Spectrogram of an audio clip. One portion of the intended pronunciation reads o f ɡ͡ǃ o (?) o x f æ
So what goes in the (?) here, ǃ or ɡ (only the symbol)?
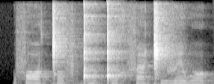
ǃ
